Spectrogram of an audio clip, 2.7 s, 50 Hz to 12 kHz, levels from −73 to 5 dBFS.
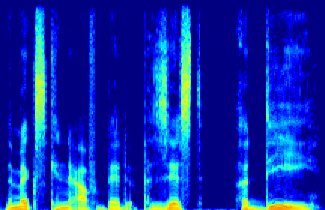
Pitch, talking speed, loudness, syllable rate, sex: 110 Hz, 135 wpm, -21 LUFS, 5.2 syllables/s, male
